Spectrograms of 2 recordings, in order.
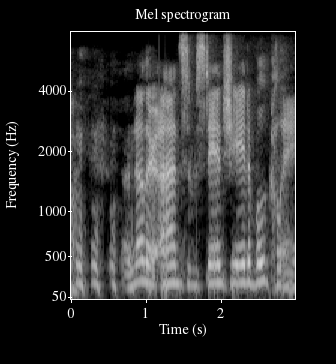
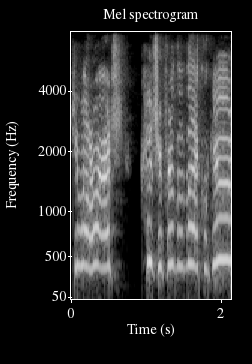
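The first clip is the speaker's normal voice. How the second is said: put-on young child voice, much higher, louder; 12 semitones higher, 5 dB louder than usual. Acting out a six-year-old asking to watch an old film, super high kid voice. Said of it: "I have a super high voice because I am like six years old".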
